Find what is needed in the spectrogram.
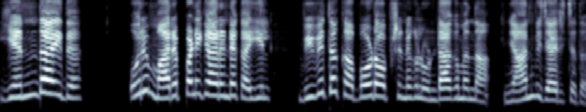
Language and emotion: Malayalam, angry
